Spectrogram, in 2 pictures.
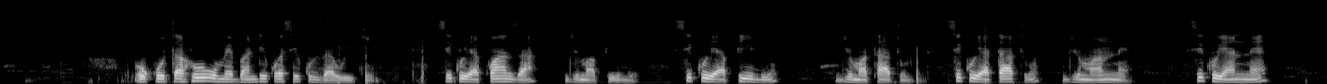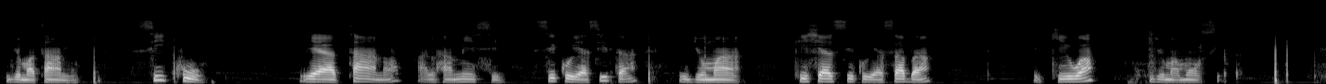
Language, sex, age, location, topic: Swahili, male, 18-24, Mombasa, education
